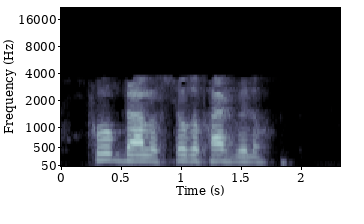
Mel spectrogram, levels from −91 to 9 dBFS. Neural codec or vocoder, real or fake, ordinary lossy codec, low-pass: codec, 16 kHz, 6 kbps, DAC; fake; MP3, 16 kbps; 3.6 kHz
